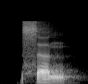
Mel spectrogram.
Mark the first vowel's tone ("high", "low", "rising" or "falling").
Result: low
